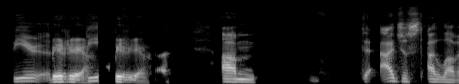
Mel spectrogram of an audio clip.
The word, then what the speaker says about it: birria: And I never know if I pronounce it right. Is it bira? Birria, Be birria.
